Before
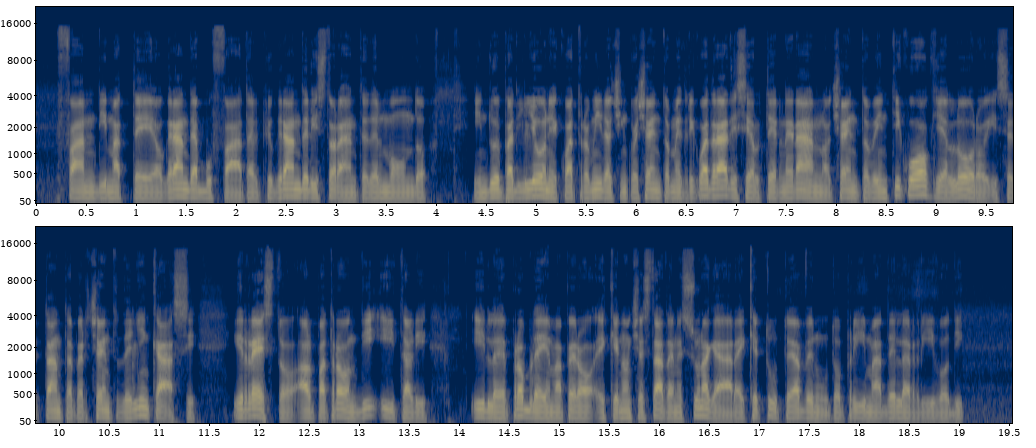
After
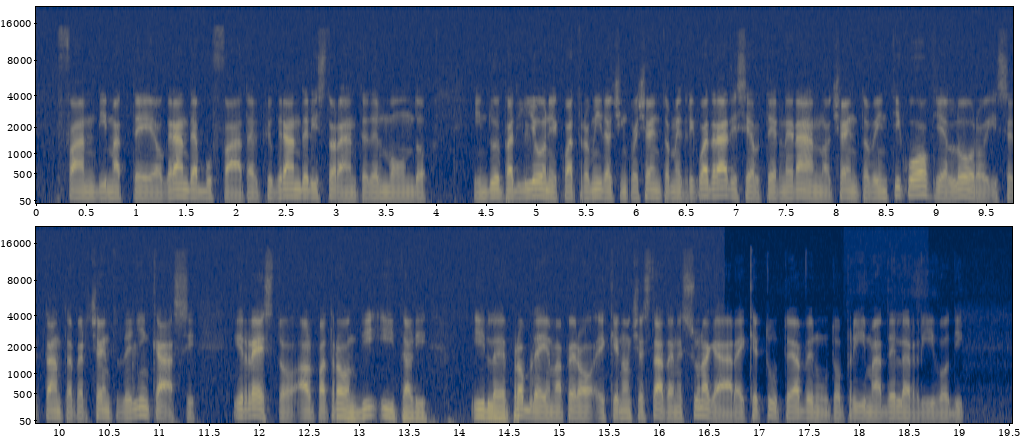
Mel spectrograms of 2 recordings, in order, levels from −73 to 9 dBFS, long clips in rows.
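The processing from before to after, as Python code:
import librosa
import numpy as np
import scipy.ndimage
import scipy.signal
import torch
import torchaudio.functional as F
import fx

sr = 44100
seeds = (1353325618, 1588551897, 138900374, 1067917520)

y = fx.low_shelf(x, sr, hz=130.0, db=11.5, at=(12.77, 14.6))
y = fx.noise_floor_step(y, sr, seeds[0], at_s=16.65, before_db=-43, after_db=-54, tilt_db=0.0)
y = fx.high_shelf(y, sr, hz=4800.0, db=6.5, at=(17.84, 18.69))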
